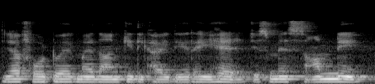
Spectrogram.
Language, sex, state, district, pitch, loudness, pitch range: Hindi, male, Arunachal Pradesh, Lower Dibang Valley, 120 Hz, -16 LUFS, 115-125 Hz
